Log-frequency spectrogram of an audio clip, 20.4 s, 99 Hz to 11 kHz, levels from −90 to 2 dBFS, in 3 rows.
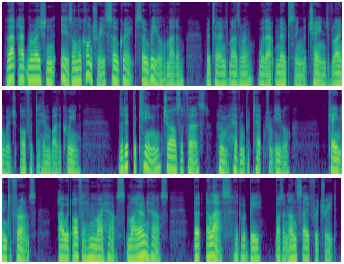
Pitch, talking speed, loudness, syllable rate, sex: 110 Hz, 160 wpm, -21 LUFS, 5.6 syllables/s, male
